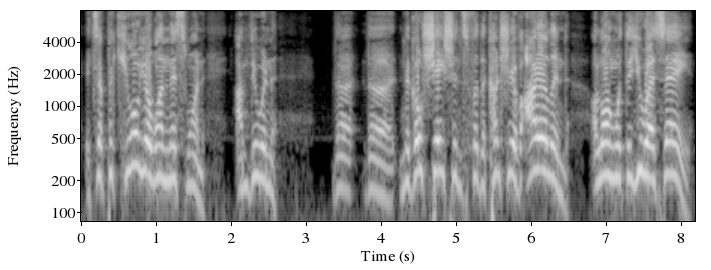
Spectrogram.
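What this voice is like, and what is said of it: Bad Conor McGregor Irish accent. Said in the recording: “What in God's name accent was that? What was that? ... A limey? ... God, that was horrible. Horrible.”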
